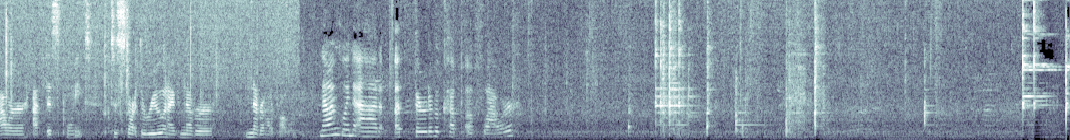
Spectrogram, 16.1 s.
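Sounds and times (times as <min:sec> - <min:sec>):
butter and onions sizzling: 0:00.0 - 0:15.3
ringing metal clinks: 0:15.4 - 0:16.0.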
